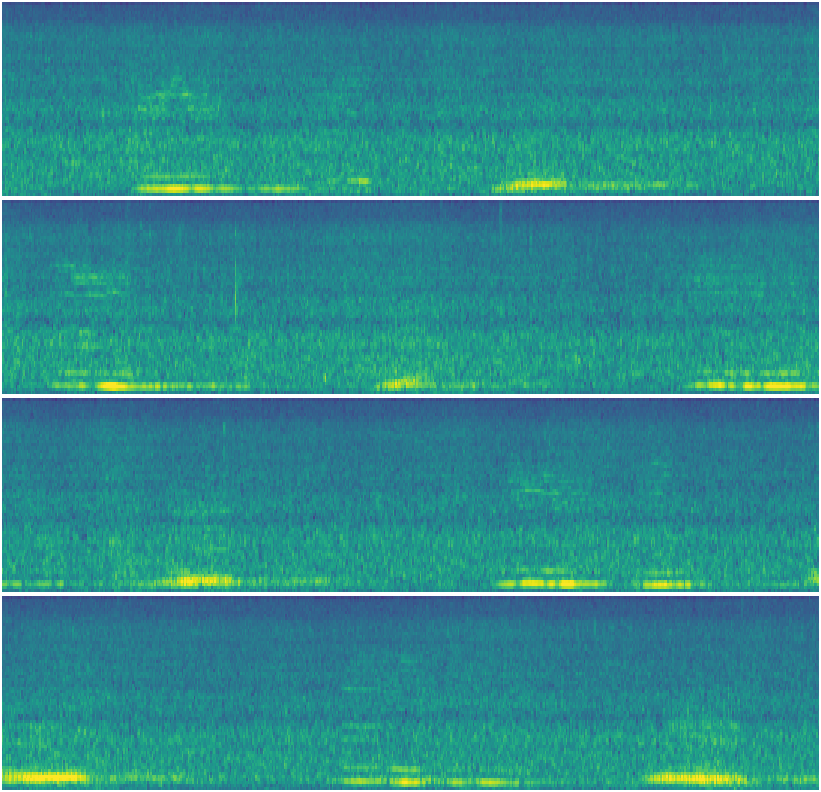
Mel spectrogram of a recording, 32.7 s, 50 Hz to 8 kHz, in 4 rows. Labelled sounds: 1.4	1.8	humpback whale, 1.7 to 2.0 kHz
8.6	9.3	humpback whale, 2.1 to 2.9 kHz
21.4	21.9	humpback whale, 1.7 to 1.9 kHz
28.3	28.6	humpback whale, 3.0 to 3.2 kHz

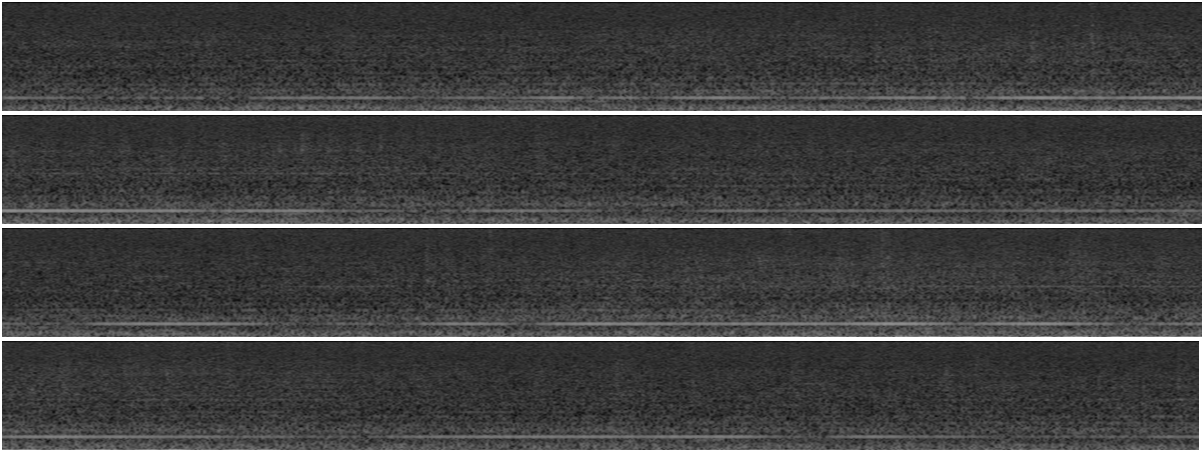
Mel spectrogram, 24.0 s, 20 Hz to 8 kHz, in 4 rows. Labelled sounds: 23.7	23.9	humpback whale, 1.3 to 1.6 kHz

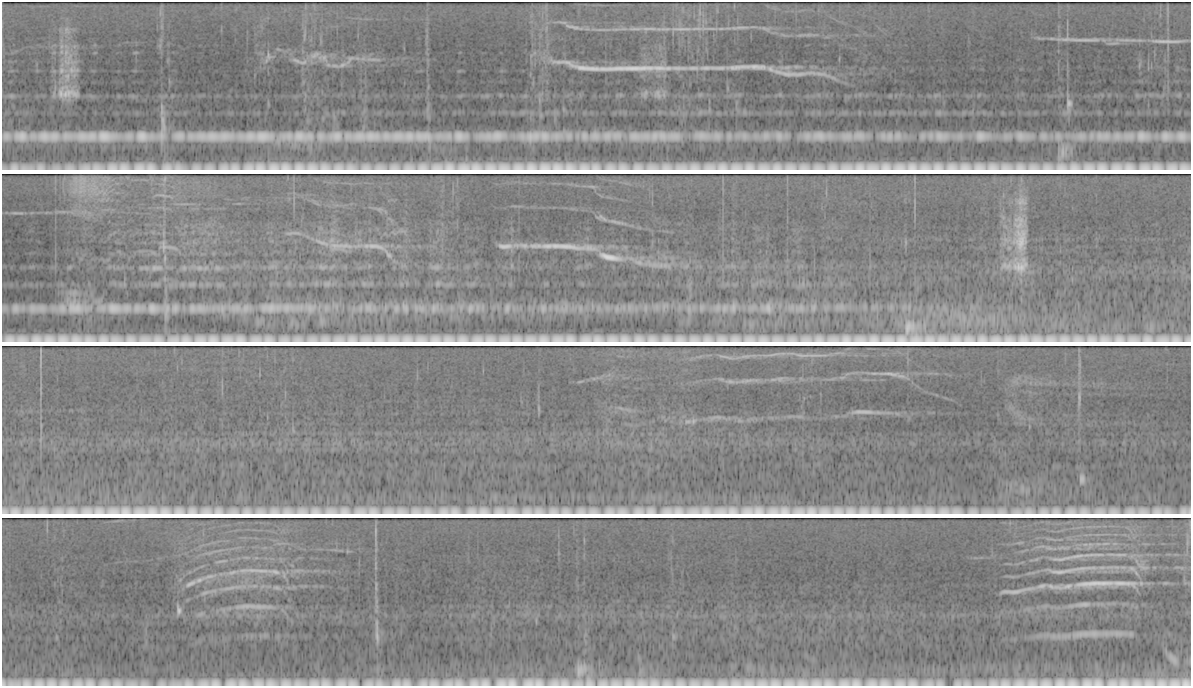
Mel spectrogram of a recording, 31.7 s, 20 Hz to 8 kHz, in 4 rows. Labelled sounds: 3.6	6.0	killer whale, southern Alaska resident, 1.3 to 8.0 kHz
9.8	10.7	killer whale, southern Alaska resident, 1.1 to 8.0 kHz
11.2	12.5	killer whale, southern Alaska resident, 0.97 to 8.0 kHz
20.2	22.4	killer whale, southern Alaska resident, 1.2 to 8.0 kHz
24.4	26.3	killer whale, southern Alaska resident, 0.60 to 8.0 kHz
30.2	31.7	killer whale, southern Alaska resident, 0.46 to 8.0 kHz

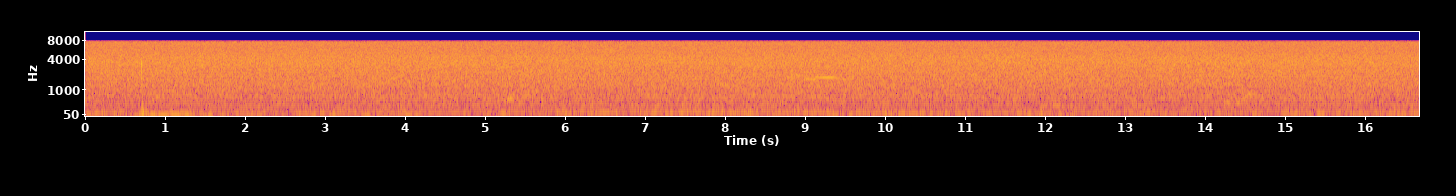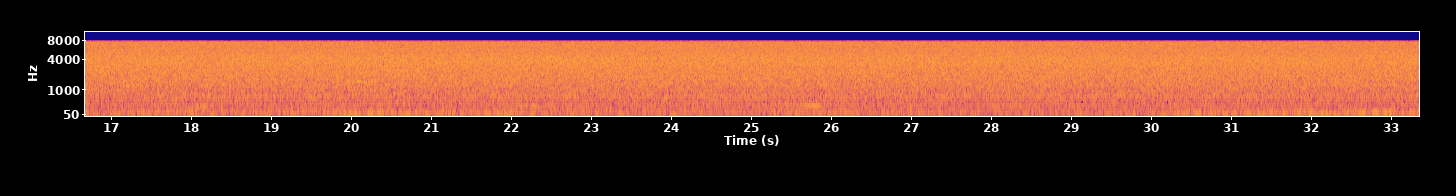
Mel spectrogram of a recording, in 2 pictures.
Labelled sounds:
9.1	9.4	humpback whale, 1.8 to 2.0 kHz

